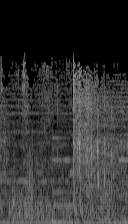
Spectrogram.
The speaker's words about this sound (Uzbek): Mo'ljalga oluvchimga komanda berdim, osmonga qarata bir necha marta o'sha ogohlantiruvchi o'q uzdi.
